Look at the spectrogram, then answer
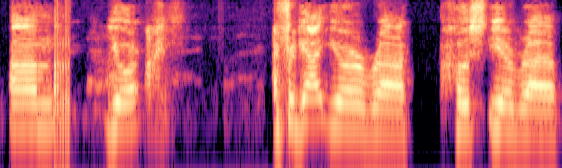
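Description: A man's voice: high-pitched, steady tone, slow, lo-fi sound, noisy background. A man joining a talk show as a guest, talking bluntly and heatedly with some swearing. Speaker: call-in guest. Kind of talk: casual chat.

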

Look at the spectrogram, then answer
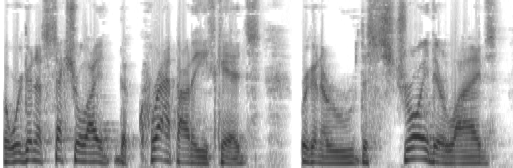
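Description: A man's voice: mid-range voice, expressive, normal speed, lightly acted, rough recording. A man voicing a scheming, gleeful establishment villain in a mocking, pushy, urgent manner during a conspiratorial rant. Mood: gleefully scheming.

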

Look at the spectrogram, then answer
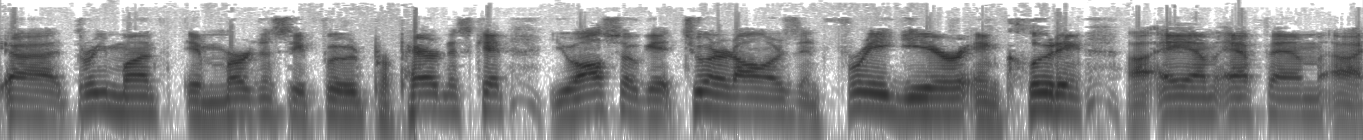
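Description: A man hosting a talk show, delivering rapid, emphatic news commentary and ad reads with many "uh" fillers, calling his listeners "folks.". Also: medium pitch, fairly bright tone, dry recording. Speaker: show host. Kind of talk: fast-talking news commentary and ad read.

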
